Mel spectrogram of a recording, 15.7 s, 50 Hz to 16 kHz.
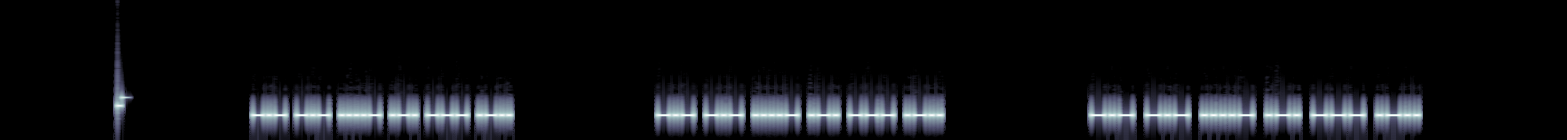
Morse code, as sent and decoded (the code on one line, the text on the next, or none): -.- -.- ....- .-. --- .-.. / -.- -.- ....- .-. --- .-.. / -.- -.- ....- .-. --- .-..
KK4ROL KK4ROL KK4ROL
